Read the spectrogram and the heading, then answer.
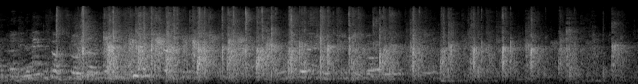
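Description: An audience breaks into applause, a dense stretch of many hands clapping that carries on for several seconds before gradually thinning out toward the end.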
